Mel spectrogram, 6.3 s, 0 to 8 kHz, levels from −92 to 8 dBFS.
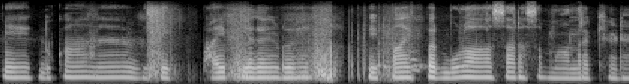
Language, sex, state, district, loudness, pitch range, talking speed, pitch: Marwari, female, Rajasthan, Nagaur, -20 LUFS, 150-160 Hz, 145 wpm, 155 Hz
